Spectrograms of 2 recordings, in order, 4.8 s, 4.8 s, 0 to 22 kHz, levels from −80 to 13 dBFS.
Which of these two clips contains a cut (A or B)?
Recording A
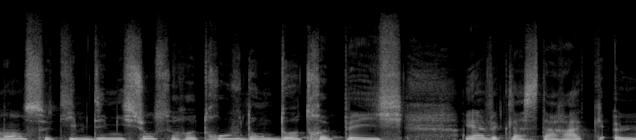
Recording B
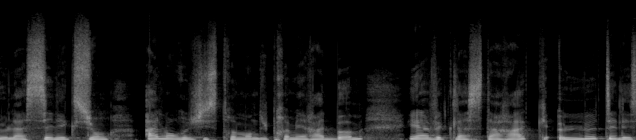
A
